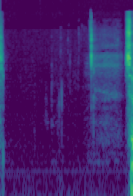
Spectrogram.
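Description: Near silence, broken about one and a half seconds in by a single faint click, then a man's voice begins speaking near the end.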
